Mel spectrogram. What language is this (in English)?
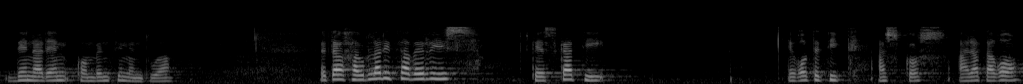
Basque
